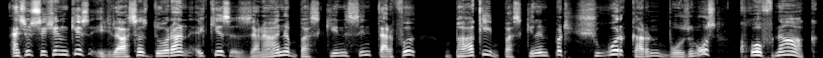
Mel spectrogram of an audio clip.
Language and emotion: Kashmiri, disgusted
